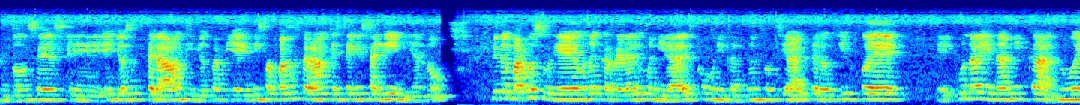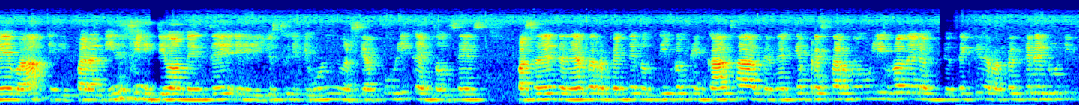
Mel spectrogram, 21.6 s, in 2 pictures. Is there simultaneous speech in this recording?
No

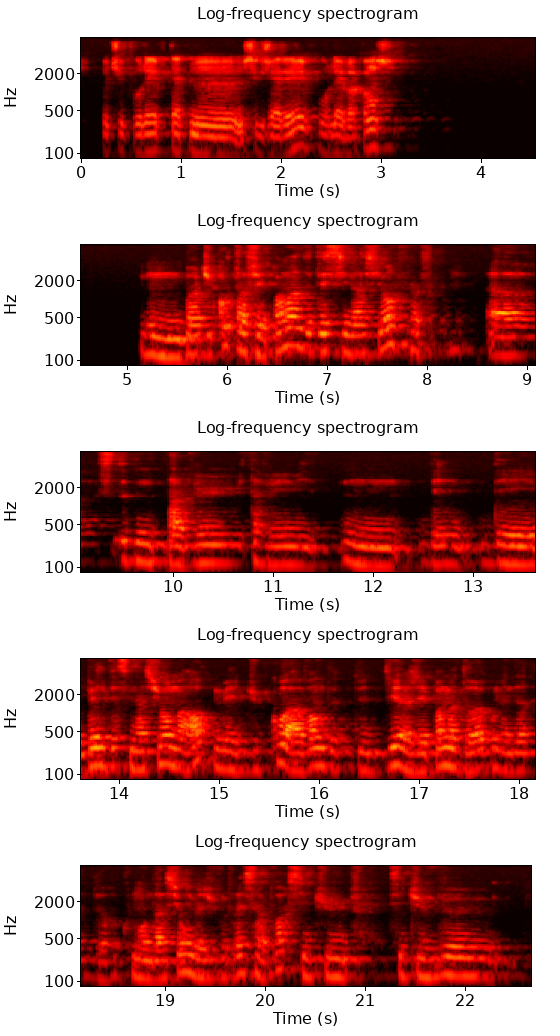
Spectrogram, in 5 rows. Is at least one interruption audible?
No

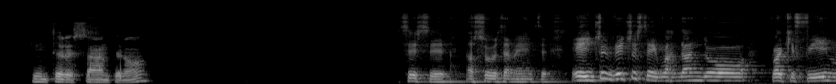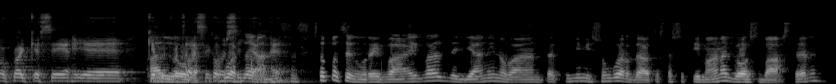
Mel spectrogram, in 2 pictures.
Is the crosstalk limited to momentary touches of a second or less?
No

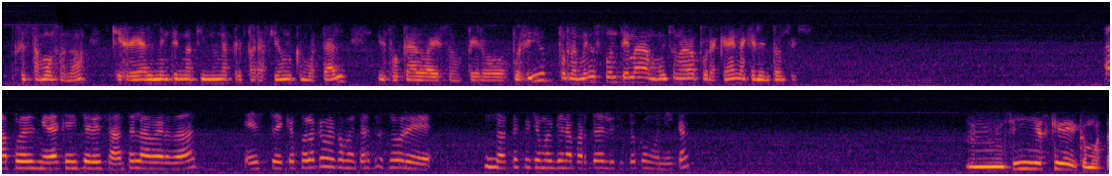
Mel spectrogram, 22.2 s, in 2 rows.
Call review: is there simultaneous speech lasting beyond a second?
No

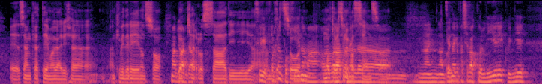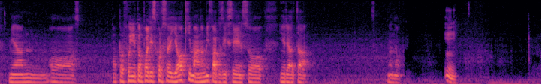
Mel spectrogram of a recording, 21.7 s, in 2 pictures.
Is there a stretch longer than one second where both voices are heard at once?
Yes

